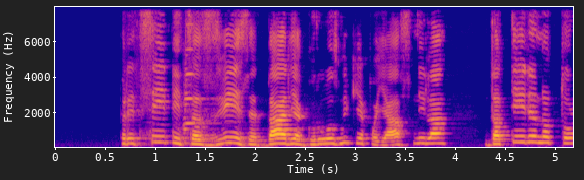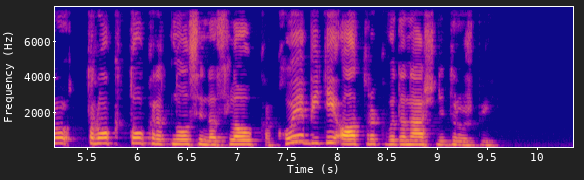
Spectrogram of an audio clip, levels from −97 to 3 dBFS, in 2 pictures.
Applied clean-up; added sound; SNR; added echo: none; Wind instrument, woodwind instrument; 12 dB; none.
